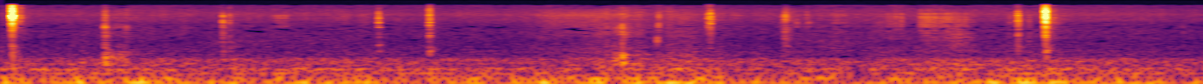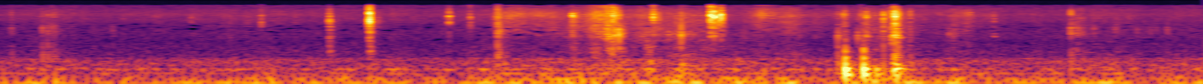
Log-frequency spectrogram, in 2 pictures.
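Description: Quiet handling noise of small rubber loom bands being stretched over and slipped onto the plastic pins of a Rainbow Loom, heard as scattered light clicks and rustles over a faint low hum.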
